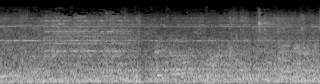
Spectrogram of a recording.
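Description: A loud, steady rumble of a tram rolling by on the Leidseplein in Amsterdam, with high metallic squealing from the wheels on the rails, sustained throughout amid busy street ambience.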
